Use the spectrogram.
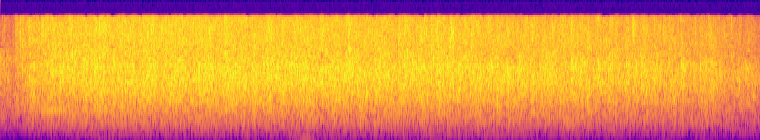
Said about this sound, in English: Round of applause for giving him a t-shirt.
